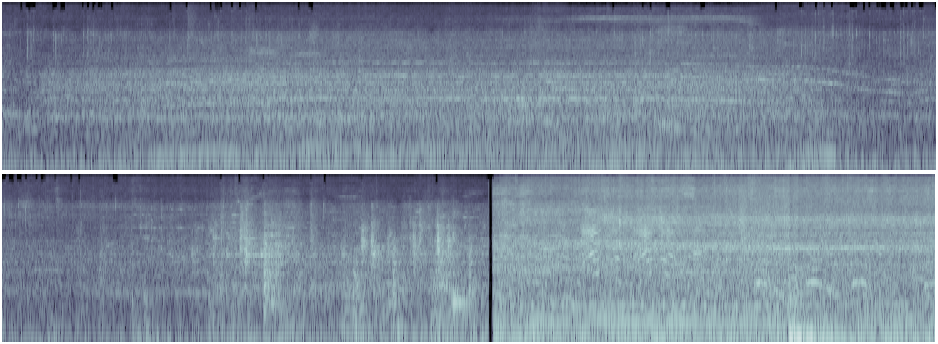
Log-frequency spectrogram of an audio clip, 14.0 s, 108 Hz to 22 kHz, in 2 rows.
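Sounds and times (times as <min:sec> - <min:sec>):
knocks and crashes: 0:07.6 - 0:14.0
motor running: 0:10.7 - 0:14.0.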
